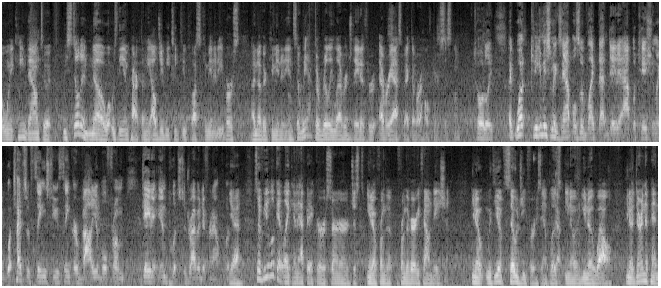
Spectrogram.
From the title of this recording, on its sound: Live at HIMSS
